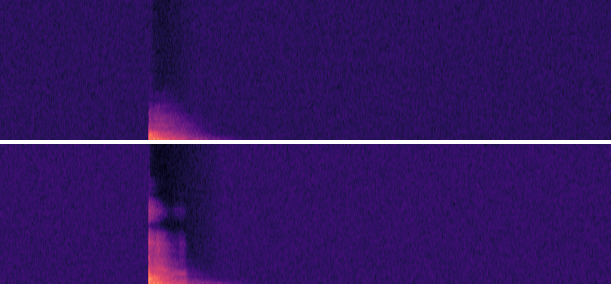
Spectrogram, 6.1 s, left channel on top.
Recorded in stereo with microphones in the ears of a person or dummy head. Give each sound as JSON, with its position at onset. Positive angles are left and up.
{"t": 1.5, "sound": "hammering", "side_deg": -65, "distance_m": 0.7}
